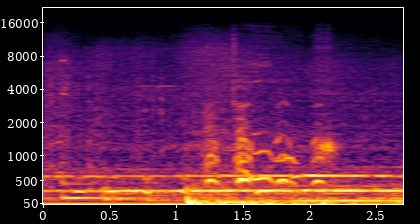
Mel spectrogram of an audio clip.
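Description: Sled dogs being driven in the morning give a few high yips and whimpering cries over a steady humming tonal drone that runs through the whole passage.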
